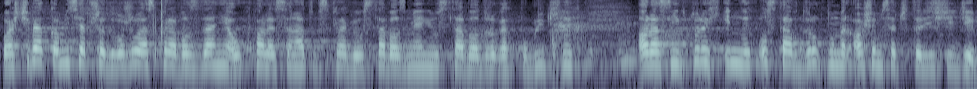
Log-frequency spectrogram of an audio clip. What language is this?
Polish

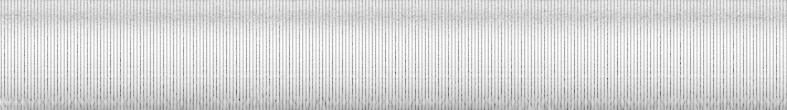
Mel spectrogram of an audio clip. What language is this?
Norwegian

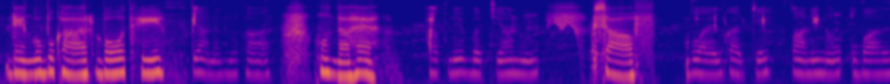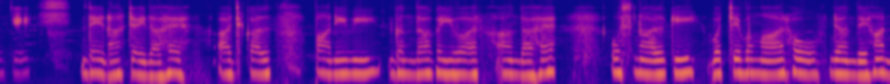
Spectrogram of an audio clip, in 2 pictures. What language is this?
Punjabi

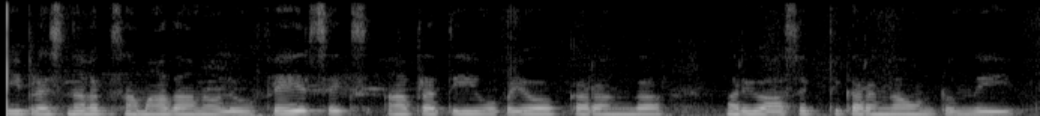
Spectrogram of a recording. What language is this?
Telugu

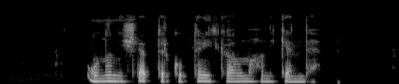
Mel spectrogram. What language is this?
Bashkir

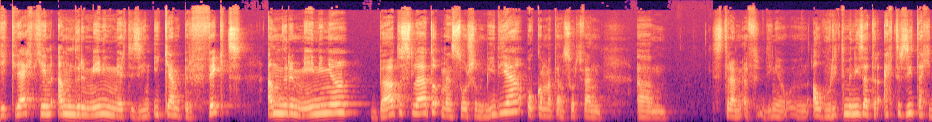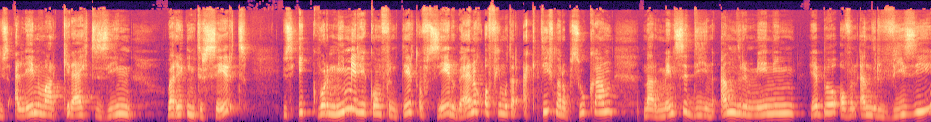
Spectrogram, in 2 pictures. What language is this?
Dutch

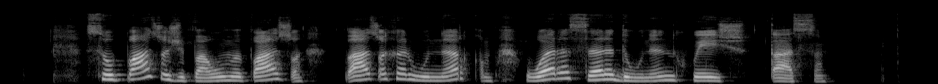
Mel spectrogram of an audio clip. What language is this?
Kabardian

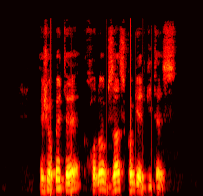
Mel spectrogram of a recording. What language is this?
Laz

